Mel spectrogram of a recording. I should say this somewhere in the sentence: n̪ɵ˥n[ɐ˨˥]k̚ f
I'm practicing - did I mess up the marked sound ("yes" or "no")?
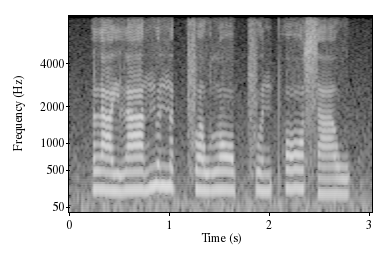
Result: yes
